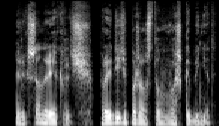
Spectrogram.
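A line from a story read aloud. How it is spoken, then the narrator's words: Quiet request. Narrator (Russian): негромко попросил я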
